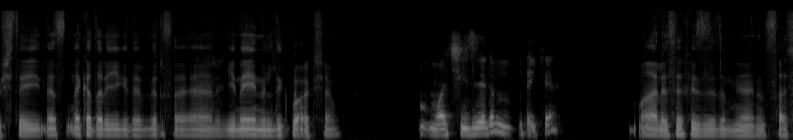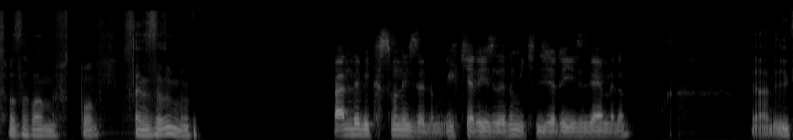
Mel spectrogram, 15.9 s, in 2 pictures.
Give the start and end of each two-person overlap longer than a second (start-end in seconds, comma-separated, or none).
none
